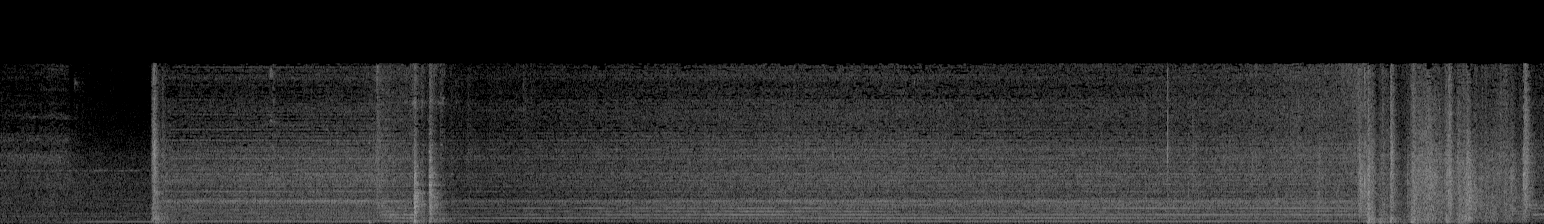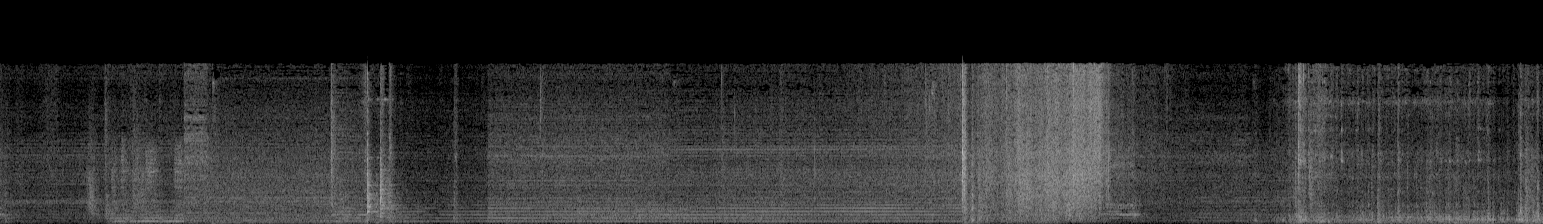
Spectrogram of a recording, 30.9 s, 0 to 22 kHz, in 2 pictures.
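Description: A cart tipper's powered lift runs with a steady hum as it raises a bin loaded with about 800 pounds of paper and tips it into a stationary compactor. There is a loud clatter about 14 seconds in as the bin tips and dumps. The drive then runs again as the bin comes back down, with another loud rattle near 26 seconds.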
